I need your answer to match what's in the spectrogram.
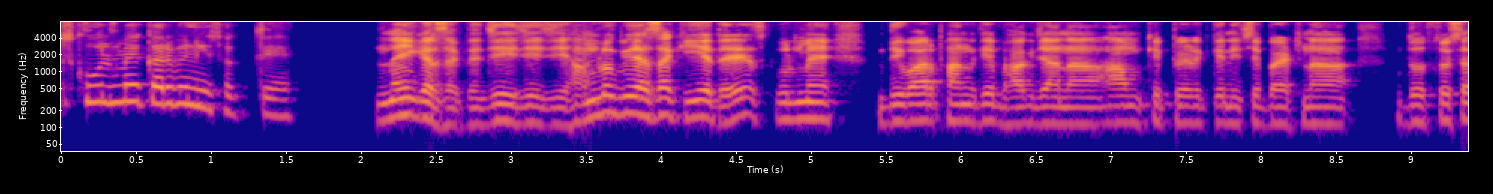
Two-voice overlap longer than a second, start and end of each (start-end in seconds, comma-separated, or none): none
